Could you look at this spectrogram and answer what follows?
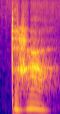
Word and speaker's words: drap: champ, cou, loup, trop, drap. La règle est que le P en fin du mot ne se prononce pas.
